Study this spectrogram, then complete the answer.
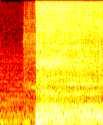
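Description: Hot water gushes from a faucet into the sink of a Ram Promaster camper van. A faint hiss opens the clip before the flow suddenly bursts in at full strength and keeps pouring steadily and loudly.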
